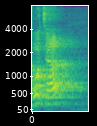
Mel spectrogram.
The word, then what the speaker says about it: water: In the word water, here, wo is my stressed syllable. It's the first one.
